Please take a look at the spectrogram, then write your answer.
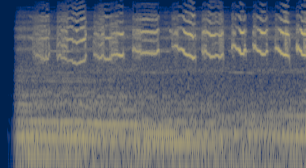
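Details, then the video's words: Black drongo, original recording used as a lure: a run of bright, harmonic notes, each dipping and rising, repeated roughly three times a second over a faint low hum. "suara original srigunting hitam untuk pancingan"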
